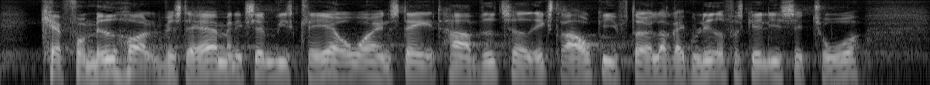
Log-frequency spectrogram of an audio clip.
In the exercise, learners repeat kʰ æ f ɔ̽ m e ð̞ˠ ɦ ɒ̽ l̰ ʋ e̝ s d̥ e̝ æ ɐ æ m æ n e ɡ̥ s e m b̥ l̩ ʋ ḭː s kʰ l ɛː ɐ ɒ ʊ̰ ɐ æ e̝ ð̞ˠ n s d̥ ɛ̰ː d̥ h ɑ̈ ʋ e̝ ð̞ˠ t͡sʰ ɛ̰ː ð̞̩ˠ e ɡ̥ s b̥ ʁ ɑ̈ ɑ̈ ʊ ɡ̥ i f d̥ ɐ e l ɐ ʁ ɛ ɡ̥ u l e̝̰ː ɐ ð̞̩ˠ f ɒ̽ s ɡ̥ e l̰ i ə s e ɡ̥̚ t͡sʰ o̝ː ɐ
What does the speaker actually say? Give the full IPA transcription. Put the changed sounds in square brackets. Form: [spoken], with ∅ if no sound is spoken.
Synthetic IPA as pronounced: kʰ æ f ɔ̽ m e ð̞ˠ ɦ ɒ̽ l̰ ʋ e̝ s d̥ e̝ æ ɐ æ m æ n e ɡ̥ s e m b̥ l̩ ʋ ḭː s kʰ l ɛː ɐ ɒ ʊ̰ ɐ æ e̝ [∅] n s d̥ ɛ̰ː d̥ h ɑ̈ ʋ e̝ ð̞ˠ t͡sʰ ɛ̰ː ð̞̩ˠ e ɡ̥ s [d̥] ʁ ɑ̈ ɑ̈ ʊ ɡ̥ i f d̥ ɐ e l ɐ ʁ ɛ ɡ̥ u l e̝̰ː ɐ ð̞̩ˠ f ɒ̽ s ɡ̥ e l̰ i ə s e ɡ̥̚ t͡sʰ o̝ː ɐ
